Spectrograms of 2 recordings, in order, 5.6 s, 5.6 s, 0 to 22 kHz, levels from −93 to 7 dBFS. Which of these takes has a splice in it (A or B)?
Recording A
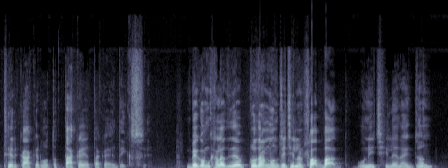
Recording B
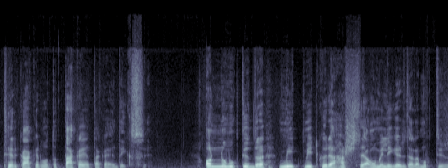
A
